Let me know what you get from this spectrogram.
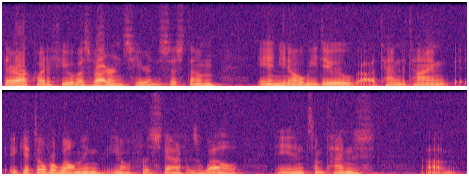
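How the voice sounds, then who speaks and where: Casting: male veteran interviewee, mellow monotone with vocal fry, informal, halting, reflective. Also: lowish voice, poor audio.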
